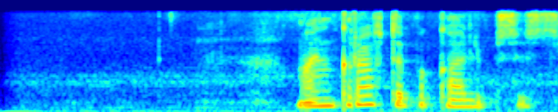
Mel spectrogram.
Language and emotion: Russian, neutral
